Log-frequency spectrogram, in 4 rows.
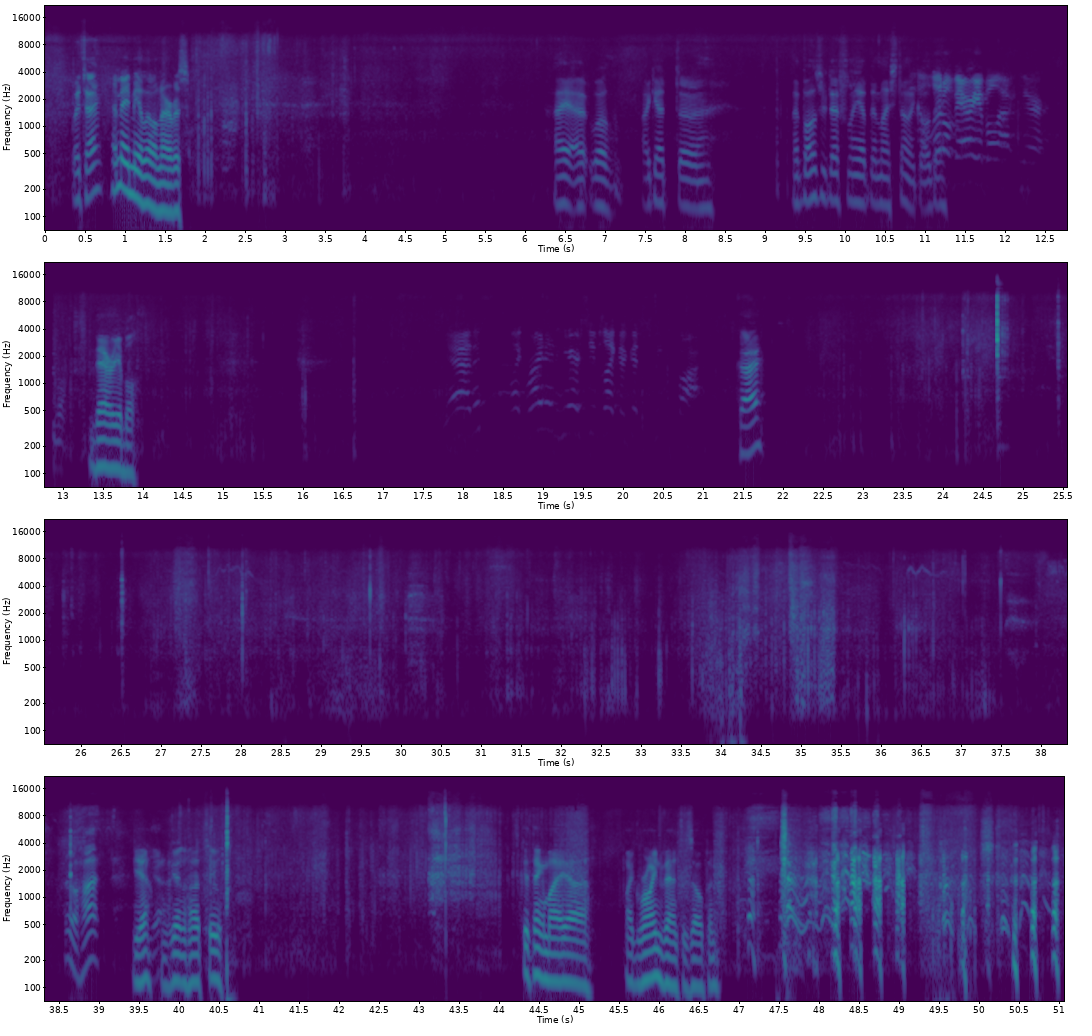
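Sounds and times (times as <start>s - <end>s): skis crunching on crusty snow: 1.8s - 5.0s, 26.7s - 37.3s, 40.0s - 44.2s, 49.2s - 51.0s
people laughing heartily: 47.0s - 51.0s.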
